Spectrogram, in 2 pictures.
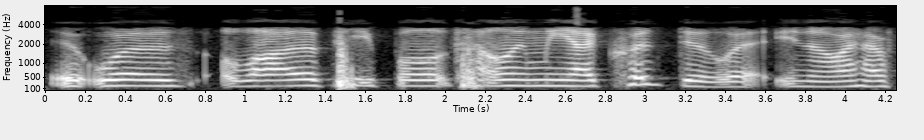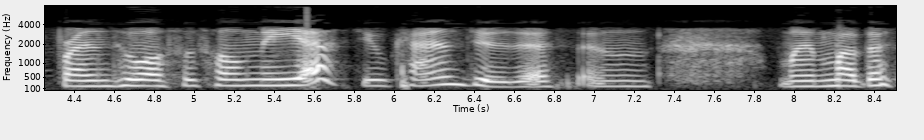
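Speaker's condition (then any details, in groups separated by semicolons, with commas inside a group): Cerebral palsy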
